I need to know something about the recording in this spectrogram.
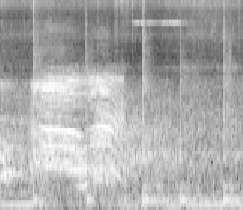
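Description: Protest chant led through a megaphone: a loud amplified voice shouts a line, with other voices chanting under it.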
